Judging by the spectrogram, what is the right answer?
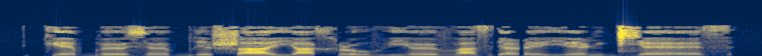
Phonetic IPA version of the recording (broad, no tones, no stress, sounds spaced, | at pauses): kʲ ɛ b ø z ø b i ʂ a j a x ɭ u v j ø v a z ɾʲ a ɽ e j e ɳ d͡ʑ ɛ z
